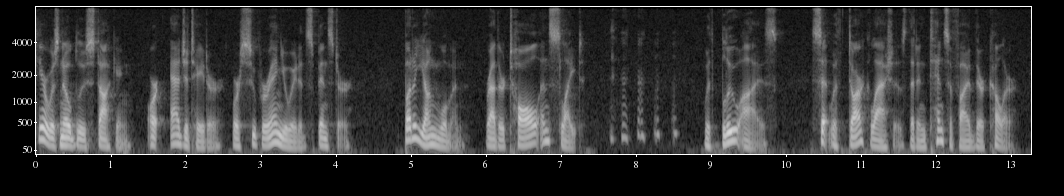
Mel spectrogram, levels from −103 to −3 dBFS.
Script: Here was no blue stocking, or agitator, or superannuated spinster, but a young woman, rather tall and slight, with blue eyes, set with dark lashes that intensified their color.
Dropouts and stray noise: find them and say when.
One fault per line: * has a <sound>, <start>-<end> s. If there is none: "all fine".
* has a laugh, 7.6-8.6 s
